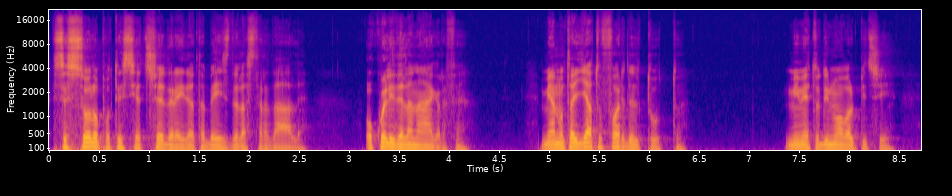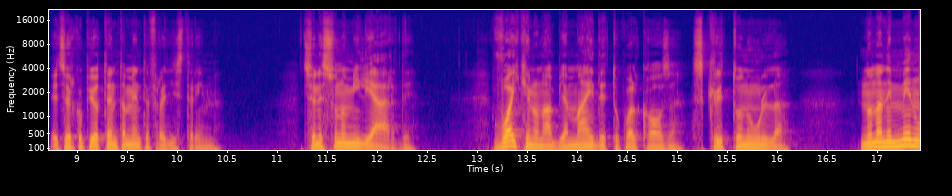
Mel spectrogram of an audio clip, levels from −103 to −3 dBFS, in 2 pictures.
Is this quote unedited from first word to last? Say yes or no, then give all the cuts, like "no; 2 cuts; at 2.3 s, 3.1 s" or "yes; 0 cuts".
yes; 0 cuts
